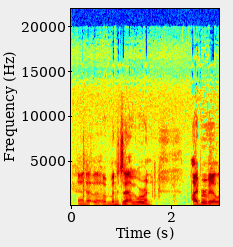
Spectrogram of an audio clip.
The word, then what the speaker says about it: Iberville: Yeah, and incidentally, we were in Iberville, or Iberville as the Canadians pronounce it.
